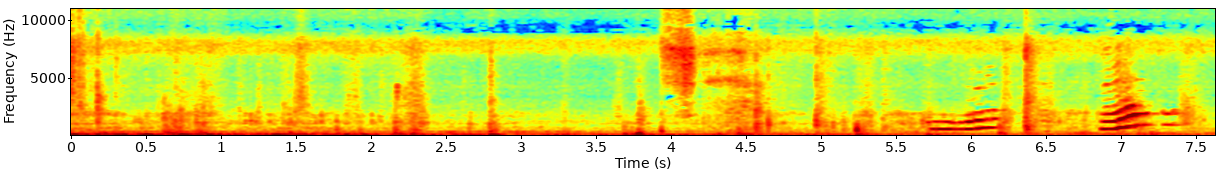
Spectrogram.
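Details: Two pet cats at home, Max, a male tabby, and Freddy, a female tuxedo, taking a break from play while getting treats; two short, rising meows near the end over soft rustling, clicks and low household noise.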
